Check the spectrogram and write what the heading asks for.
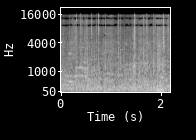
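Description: Background din of a busy fast-food restaurant: indistinct chatter of other diners under a steady hubbub, with scattered small clicks and clatter and a low thump near the end.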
